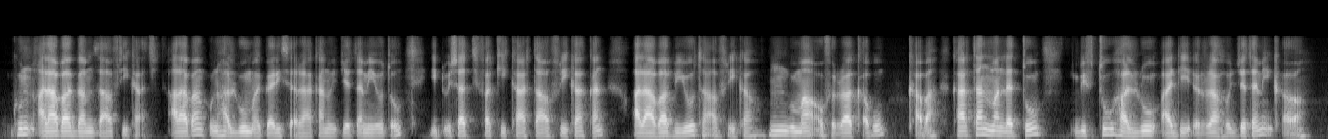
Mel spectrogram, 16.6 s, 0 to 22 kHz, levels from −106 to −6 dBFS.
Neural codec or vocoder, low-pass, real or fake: codec, 16 kHz, 0.7 kbps, FocalCodec; 7.2 kHz; fake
